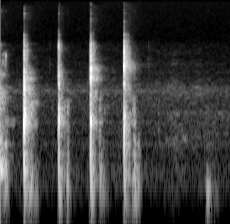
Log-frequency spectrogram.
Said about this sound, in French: Faut être fier de vous. Allez, allez, allez, allez. On s'applaudit.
